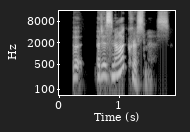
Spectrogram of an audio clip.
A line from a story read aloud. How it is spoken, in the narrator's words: I stammered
